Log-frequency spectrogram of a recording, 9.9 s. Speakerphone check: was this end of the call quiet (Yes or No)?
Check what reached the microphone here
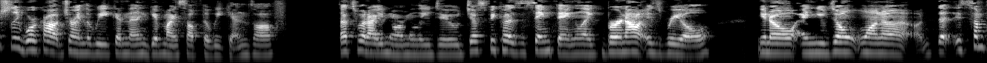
No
